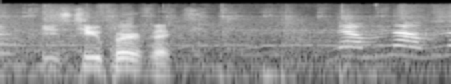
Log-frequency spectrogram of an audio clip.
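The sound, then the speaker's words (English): A man speaks briefly, then two short, high-pitched cat meows follow in quick succession, each a wavering, drawn-out cry at moderate loudness. “Because if we get stuck in this meow vortex, it's gonna be a while.”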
